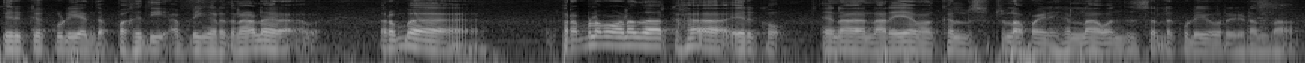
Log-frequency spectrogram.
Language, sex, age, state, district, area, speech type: Tamil, male, 60+, Tamil Nadu, Tiruppur, rural, spontaneous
